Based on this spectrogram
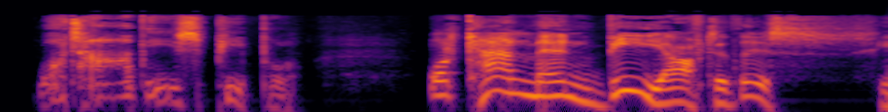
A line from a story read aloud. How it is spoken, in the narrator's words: he exclaimed incoherently, in bitter despondency, almost despair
